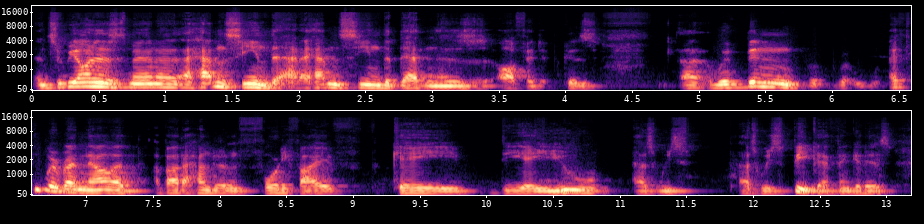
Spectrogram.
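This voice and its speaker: A Spanish-speaking man from Chile, founder of a game studio, is a casual interview guest. He speaks at a normal pace in a mid-range, dark-toned voice, frequently repeating words as he explains.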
